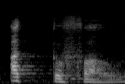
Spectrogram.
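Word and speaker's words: التفاح: But now your mind knows that that is a sun letter. So you will pronounce as at-tuffahu. You will put a shadda anta. At-tuffahu.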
